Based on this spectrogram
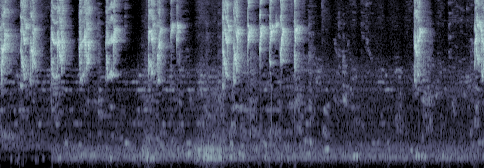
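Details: Lovebird of the mangsi colour type, played as a lure to stimulate other lovebirds to sing: bursts of harsh, squeaky, high chirps in quick runs, some packed into rapid chatter, separated by short silent pauses.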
